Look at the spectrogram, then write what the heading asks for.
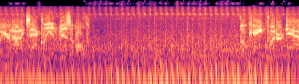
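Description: Helicopter rotors in the video game GTA Online thrum steadily and close throughout, a loud continuous chop, while voices talk over it.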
